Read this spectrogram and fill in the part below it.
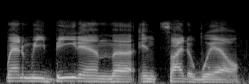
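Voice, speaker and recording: A man's voice: medium pitch, a little slow, a bit bright, muffled recording, slight background noise. A man giving informal, off-the-cuff reaction commentary as he plays a video game. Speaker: gaming streamer. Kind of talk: casual reaction commentary over gameplay. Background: game music.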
